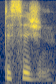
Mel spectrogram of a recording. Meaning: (noun) 1. The act of deciding 2. A choice or judgement 3. Firmness of conviction 4. A result arrived at by the judges when there is no clear winner at the end of the contest
- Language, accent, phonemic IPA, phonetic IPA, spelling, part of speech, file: English, US, /dɪˈsɪʒn̩/, [dɪˈsɪʒn̩], decision, noun / verb, En-us-decision.ogg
